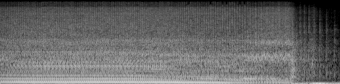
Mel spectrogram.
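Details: Car engine run with no oil pan and no oil: heavy rhythmic knocking, about three or four a second, drags the engine down until it dies abruptly, apparently seizing; cause suspected, not confirmed.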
